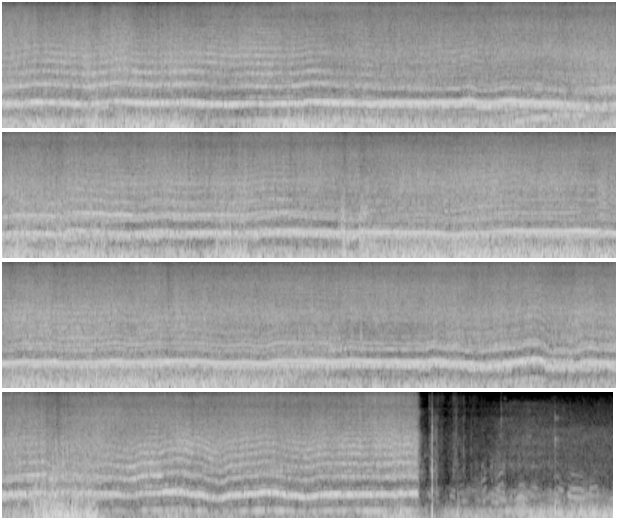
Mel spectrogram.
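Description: FPV racing quadcopter's motors and propellers whining steadily, as heard from its own onboard camera, the pitch wavering slightly with throttle. The sound cuts off suddenly at the end as it touches down.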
